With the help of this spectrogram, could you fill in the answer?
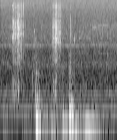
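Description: Soft, close-up chewing with a few moist crunches and low mouth thumps in an irregular rhythm, quiet overall, with no talking.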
